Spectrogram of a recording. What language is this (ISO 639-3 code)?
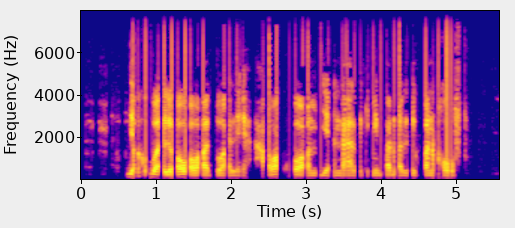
swa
